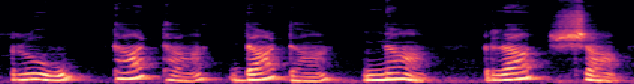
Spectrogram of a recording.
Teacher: ಅಕ್ಷರಗಳು ನಾಲಿಗೆಯ ಮೇಲ್ಭಾಗವಾದ ಮೂರ್ಧವೆಂಬುದರ ಸಹಾಯದಿಂದ ಹುಟ್ಟುತ್ತವೆ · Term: ಮೂರ್ಧನ್ಯಗಳೆನಿಸುವು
